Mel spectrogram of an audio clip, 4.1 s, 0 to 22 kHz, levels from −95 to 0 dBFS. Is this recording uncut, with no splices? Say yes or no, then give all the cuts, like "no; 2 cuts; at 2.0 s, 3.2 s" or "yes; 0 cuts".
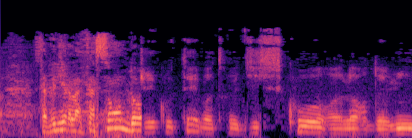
yes; 0 cuts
